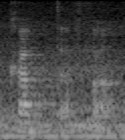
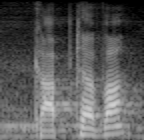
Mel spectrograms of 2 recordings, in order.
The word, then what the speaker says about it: Kaptafa: And how do you pronounce the name? Kaptafa. Kaptafa? Kaptafa.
